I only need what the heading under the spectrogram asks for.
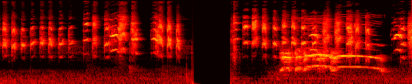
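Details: Sooty-headed bulbul chick begging calls used as a bird lure: rapid raspy chirping in quick bursts, cut by a short silent break, then resuming while a lower, smooth drawn-out whistled tone runs underneath for about two seconds.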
